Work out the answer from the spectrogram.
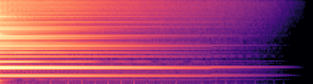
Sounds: guitar, musical instrument, music, plucked string instrument, acoustic guitar

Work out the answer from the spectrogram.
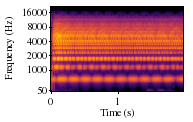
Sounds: musical instrument, accordion, music

